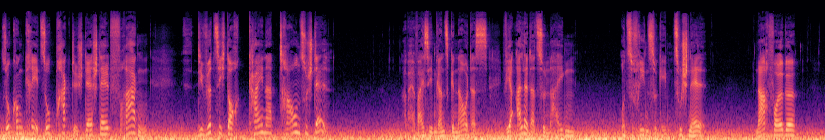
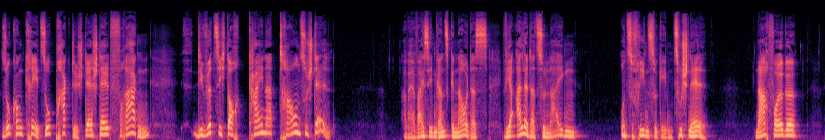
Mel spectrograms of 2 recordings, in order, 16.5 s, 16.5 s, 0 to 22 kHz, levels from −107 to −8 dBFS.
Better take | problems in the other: second | low rumble; noticeable; throughout; 15 dB below the speech

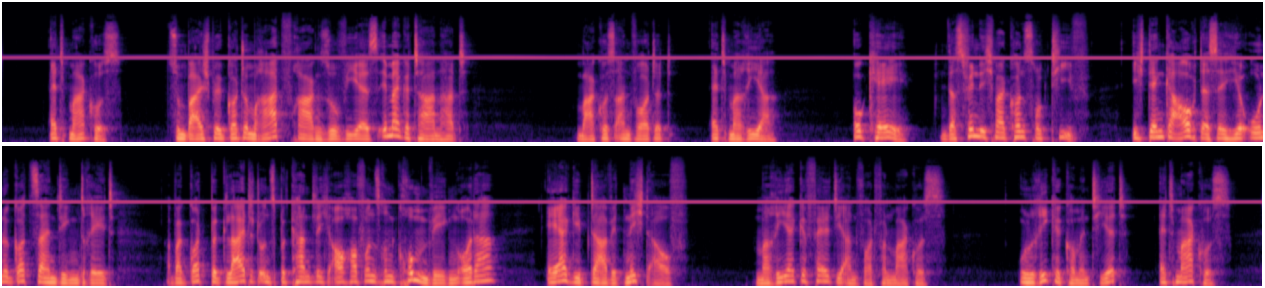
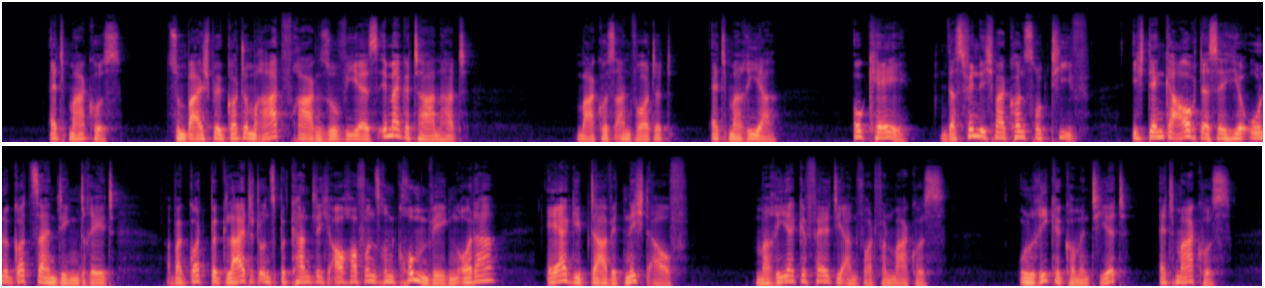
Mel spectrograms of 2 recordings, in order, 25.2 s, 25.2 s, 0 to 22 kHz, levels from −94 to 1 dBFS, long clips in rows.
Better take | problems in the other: second | high-pitched whine; noticeable; throughout; 4.5 kHz, 10 dB below the speech

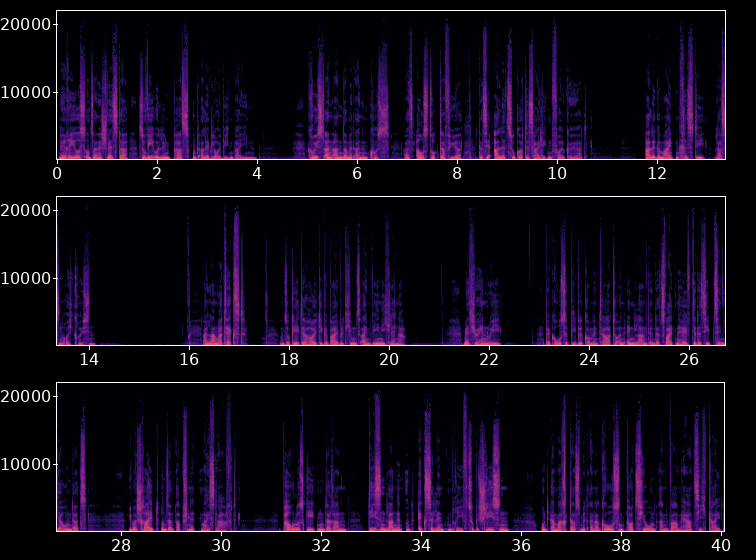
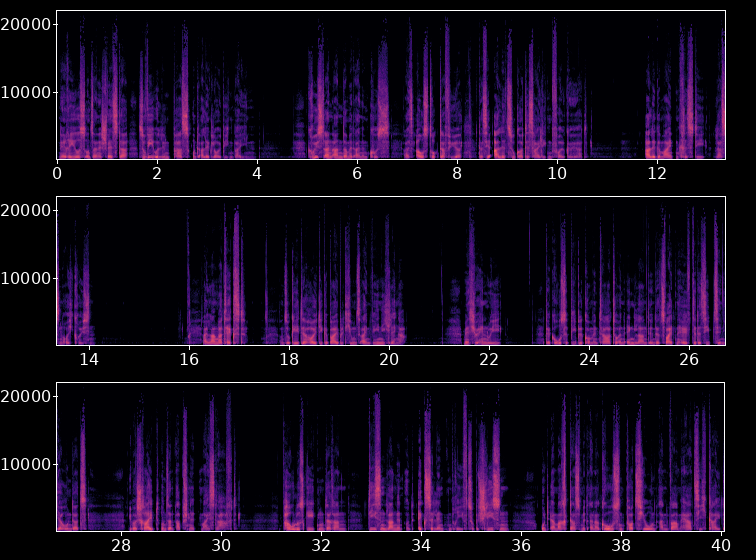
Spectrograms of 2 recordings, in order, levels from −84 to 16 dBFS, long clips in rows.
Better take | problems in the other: first | thin; very; fading below 400 Hz

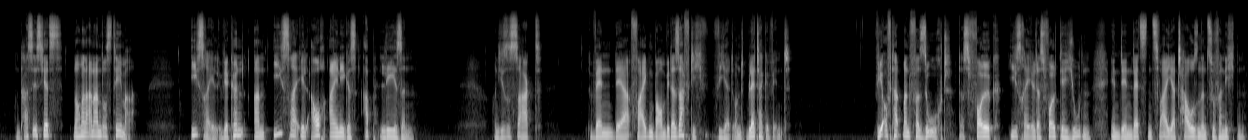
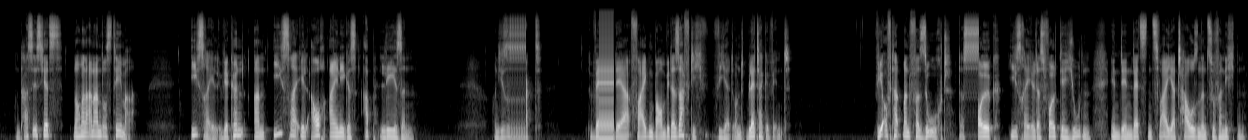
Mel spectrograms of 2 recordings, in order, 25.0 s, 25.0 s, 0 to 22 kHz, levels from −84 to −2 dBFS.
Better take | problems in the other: first | audio freezing; at 10 s, at 12 s and at 19 s

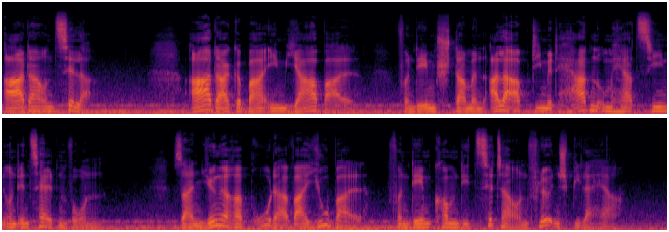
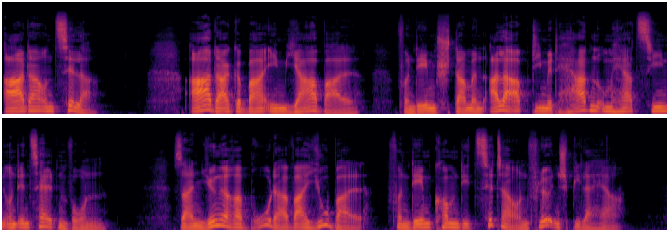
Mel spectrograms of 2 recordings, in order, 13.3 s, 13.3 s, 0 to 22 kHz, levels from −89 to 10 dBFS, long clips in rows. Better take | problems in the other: second | low rumble; faint; throughout; 20 dB below the speech

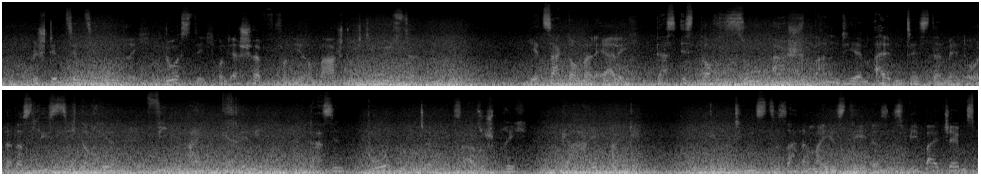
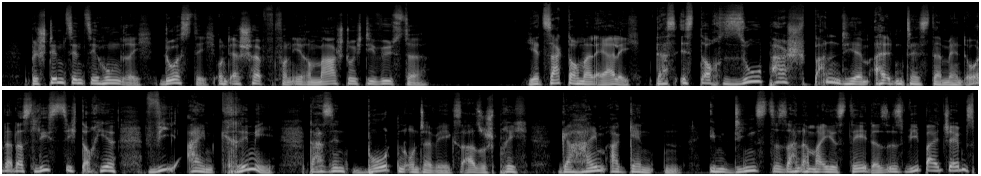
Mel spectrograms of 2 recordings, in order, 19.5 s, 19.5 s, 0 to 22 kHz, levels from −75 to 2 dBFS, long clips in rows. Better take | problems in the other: second | wind noise on the microphone; heavy; 2 dB above the speech

